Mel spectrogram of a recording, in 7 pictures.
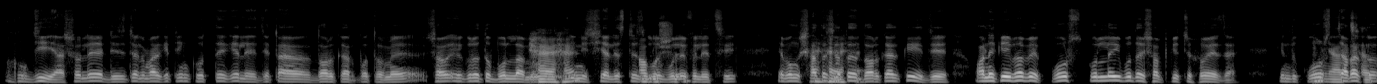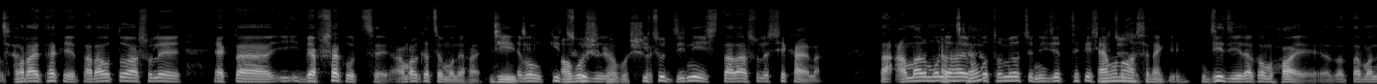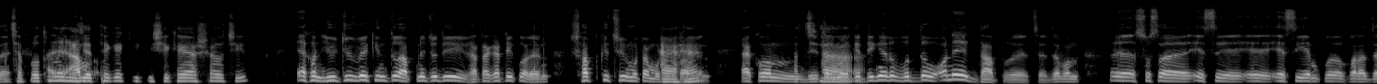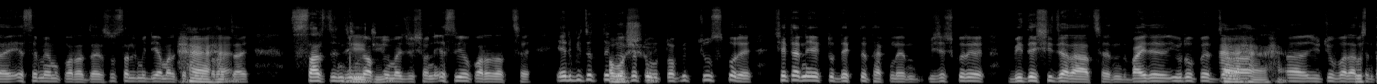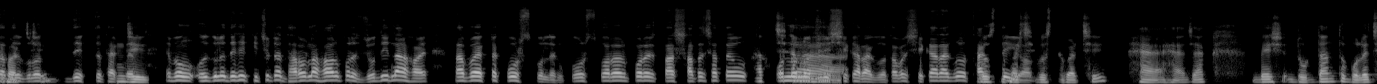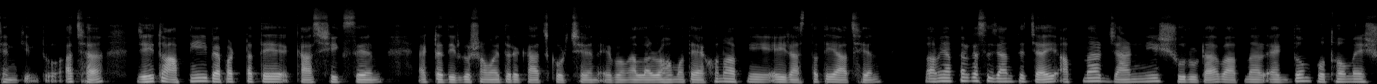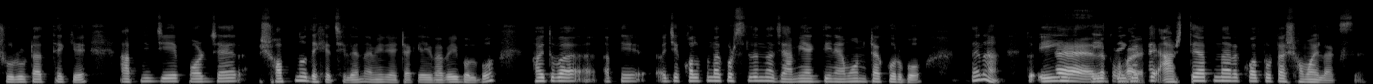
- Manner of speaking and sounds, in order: in English: "ইনিশিয়াল"; laughing while speaking: "হ্যাঁ, হ্যাঁ, হ্যাঁ"
- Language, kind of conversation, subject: Bengali, podcast, ফ্রিল্যান্সিং শুরু করতে হলে প্রথমে কী করা উচিত?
